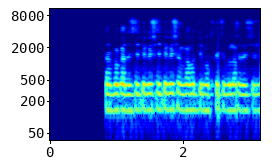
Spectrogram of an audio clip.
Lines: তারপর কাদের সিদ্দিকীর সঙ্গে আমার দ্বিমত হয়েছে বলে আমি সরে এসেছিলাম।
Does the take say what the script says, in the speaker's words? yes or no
no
